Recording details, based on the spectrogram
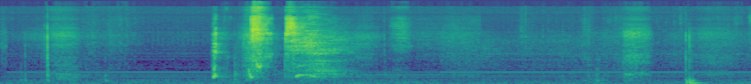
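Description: A quiet room with a short sharp inward catch, then a loud burst of sneezing, followed later by a smaller sneeze-like puff.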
